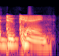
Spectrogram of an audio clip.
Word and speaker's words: Duquesne: It's spelled funny, but it's pronounced. – Yes. Yeah, Duquesne. Duquesne University, yeah.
